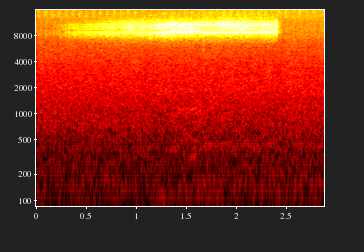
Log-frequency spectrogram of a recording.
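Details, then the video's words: A large marsh grasshopper (Stethophyma grossum) in Elsbethen, Austria, on 26 September 2021 sings a high, dry, hissing burst lasting about two seconds. "Stethophyma grossum -- Sumpfschrecke -- Large Marsh Grasshopper"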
